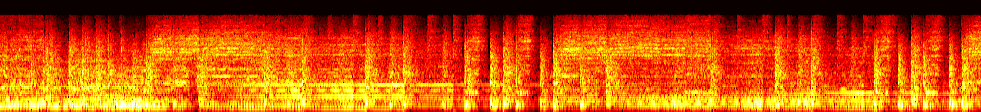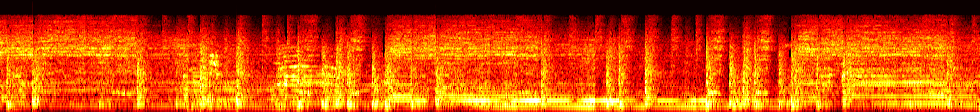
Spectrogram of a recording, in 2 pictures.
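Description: Live rock band playing: a drum kit with bass drum and snare hits under electric guitar.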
